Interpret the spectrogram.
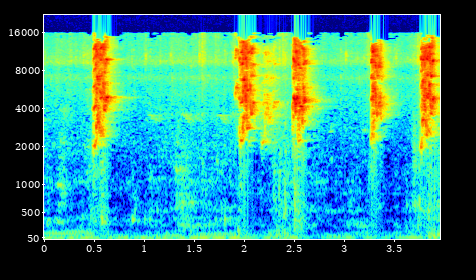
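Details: Green and blue lovebirds chirping while preparing for egg laying: five short, harsh, very high chirp bursts at uneven intervals over about four seconds, with quiet pauses and a faint low hum between them.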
